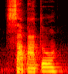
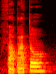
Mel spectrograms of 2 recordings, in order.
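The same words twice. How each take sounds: First: The z is pronounced like an s. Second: The z is pronounced like th in thanks. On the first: This is how it is said in the Americas. "It's like an S" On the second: This is how it is said in much of Spain. "it's going to be the T H sound in thanks"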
